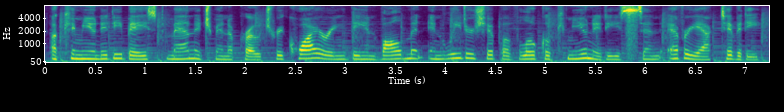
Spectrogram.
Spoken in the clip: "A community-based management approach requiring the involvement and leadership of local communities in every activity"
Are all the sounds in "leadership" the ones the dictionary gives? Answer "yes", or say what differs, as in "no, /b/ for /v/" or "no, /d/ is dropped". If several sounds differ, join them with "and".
yes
